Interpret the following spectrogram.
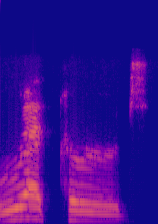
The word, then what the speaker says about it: record: Rec record and then in the noun form make sure we're stressing the first syllable records Rec recors recor yeah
